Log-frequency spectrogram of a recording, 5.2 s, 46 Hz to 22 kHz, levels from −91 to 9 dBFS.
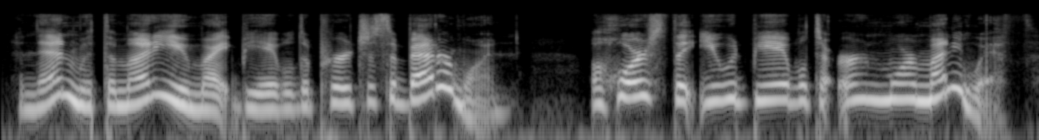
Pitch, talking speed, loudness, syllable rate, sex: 250 Hz, 290 wpm, -17 LUFS, 8.0 syllables/s, female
